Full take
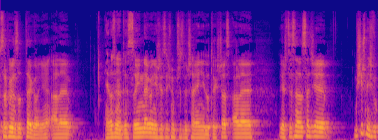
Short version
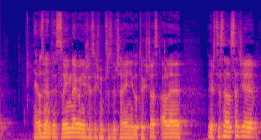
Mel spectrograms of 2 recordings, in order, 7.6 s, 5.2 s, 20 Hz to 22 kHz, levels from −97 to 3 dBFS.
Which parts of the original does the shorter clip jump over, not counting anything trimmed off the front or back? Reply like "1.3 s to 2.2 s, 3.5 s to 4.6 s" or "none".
none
